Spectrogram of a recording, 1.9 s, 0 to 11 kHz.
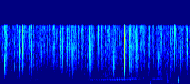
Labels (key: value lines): label: biophony
recorder: SoundTrap 300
